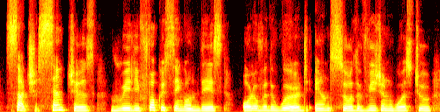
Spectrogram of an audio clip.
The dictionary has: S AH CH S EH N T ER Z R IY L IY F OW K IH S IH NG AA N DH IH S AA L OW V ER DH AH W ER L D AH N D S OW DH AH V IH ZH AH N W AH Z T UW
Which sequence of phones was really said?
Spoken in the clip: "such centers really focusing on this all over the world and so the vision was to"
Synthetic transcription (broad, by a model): S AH CH S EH N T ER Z R IY L IY F OW K IH S IH NG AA N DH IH S AA L OW V ER DH AH W ER D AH N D S OW DH AH V IH ZH AH N W AH Z T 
